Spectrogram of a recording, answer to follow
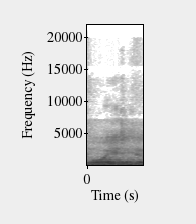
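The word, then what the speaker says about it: Foerster: Tengo esto, si es conocido para ustedes, le llamamos anillo, pero su nombre es Foester o Fester, se pronuncia.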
